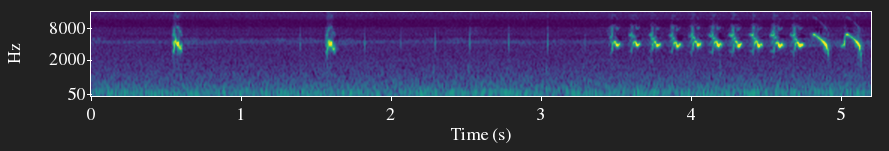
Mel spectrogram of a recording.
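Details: Sparrows (pipit, emprit, peking, bondol, kaji) in Indonesia, in a recording used to lure and stimulate lazy caged birds into calling. Two sharp high chirps, a pause, then a fast run of about fourteen rapid high chirps ending in slurred notes.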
